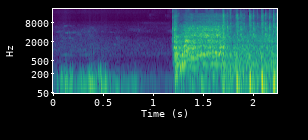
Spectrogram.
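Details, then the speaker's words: Neglected 1970s John Deere 212 lawn tractor, not run in years, starting after transport: quick crank, fires immediately and settles into a steady, even single-cylinder chug; a clean, healthy start. "Starts right up."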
